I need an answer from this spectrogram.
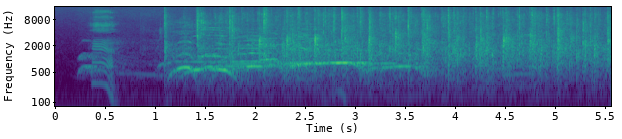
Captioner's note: audience cheering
